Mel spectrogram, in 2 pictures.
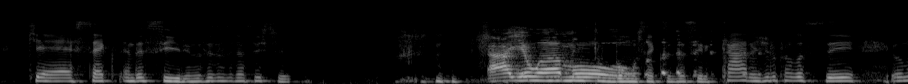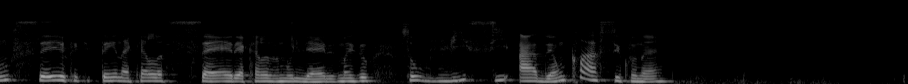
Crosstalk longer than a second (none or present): present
